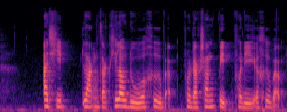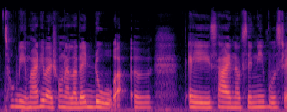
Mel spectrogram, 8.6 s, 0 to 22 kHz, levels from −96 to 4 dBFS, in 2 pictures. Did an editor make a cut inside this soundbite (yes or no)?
yes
